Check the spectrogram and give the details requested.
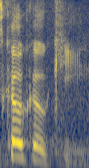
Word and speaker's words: Coco Cay: It's Coco Key. The proper Bohemian pronunciation is Coco Key.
